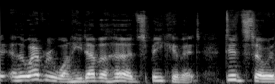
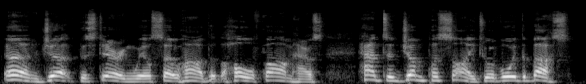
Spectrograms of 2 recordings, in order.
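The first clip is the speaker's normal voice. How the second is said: plain reading voice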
